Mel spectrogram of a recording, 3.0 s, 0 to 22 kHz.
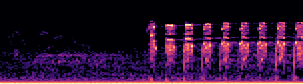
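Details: Osprey at its nest at Loch Garten, filmed by a nest camera on 19 April in the morning during intrusions. After a quiet start, a rapid series of eight sharp, piping whistled notes rings out in quick succession.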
